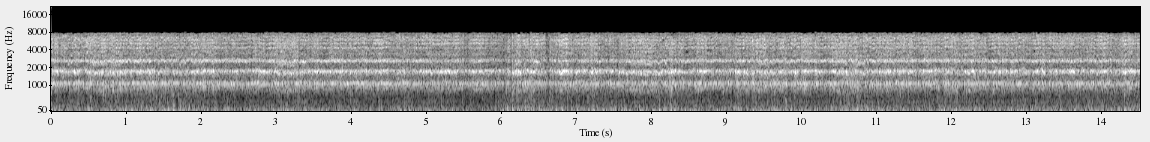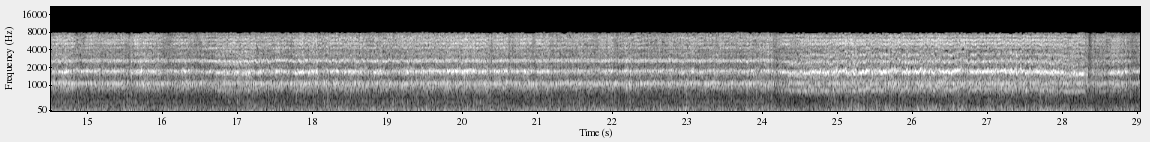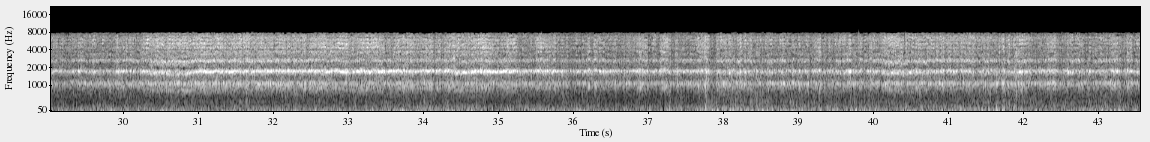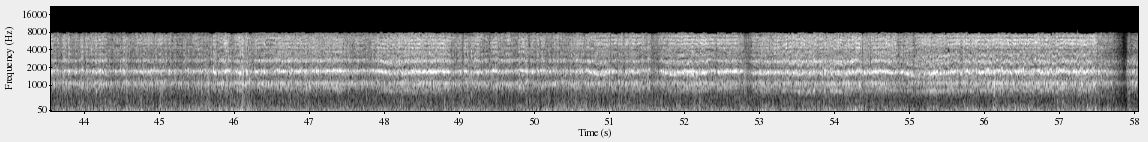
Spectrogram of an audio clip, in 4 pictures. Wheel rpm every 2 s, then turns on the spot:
220, 230, 230, 230, 230, 230, 230, 230, 230, 230, 230, 240, 210, 190, 210, 230, 240, 230, 230, 230, 230, 230, 230, 240, 230, 230, 220, 210, 180.
none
